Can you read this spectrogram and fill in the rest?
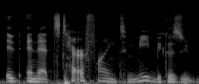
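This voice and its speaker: A man on a casual discussion panel, talking haltingly and repeating words while he thinks. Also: mid-range voice, a little hiss or hum. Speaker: talk show panelist. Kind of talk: casual panel chat about games and films.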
